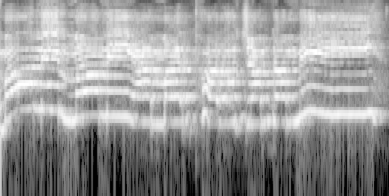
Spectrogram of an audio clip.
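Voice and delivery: put-on high, upset little-girl cry for mommy; a muddy little girl wailing for her mother; child yelling for mommy. A narrator's reading. Muddy little girl calls her mommy, high and upset. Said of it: "ran inside yelling".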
